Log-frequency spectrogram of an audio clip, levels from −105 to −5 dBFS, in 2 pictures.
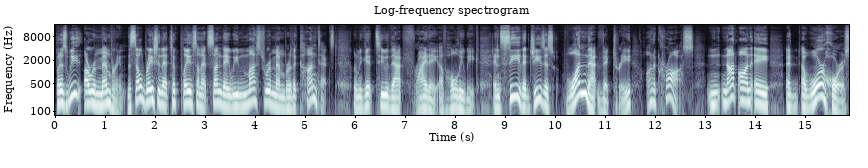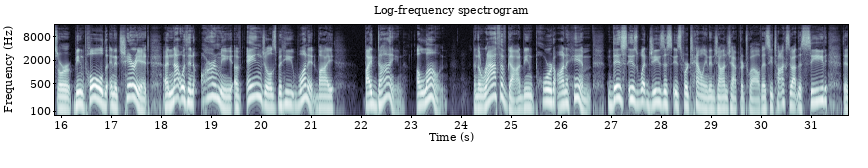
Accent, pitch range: American, 120-175 Hz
